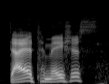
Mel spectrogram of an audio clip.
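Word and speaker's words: diatomaceous: How do you dietmacous? Dietmacious.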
